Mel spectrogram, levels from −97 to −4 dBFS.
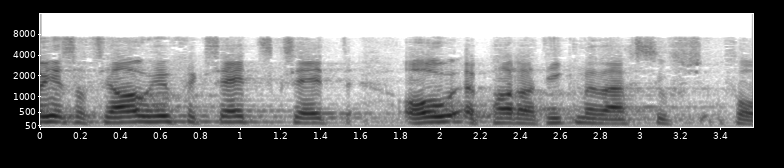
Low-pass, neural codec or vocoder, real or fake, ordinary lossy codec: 7.2 kHz; none; real; AAC, 96 kbps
